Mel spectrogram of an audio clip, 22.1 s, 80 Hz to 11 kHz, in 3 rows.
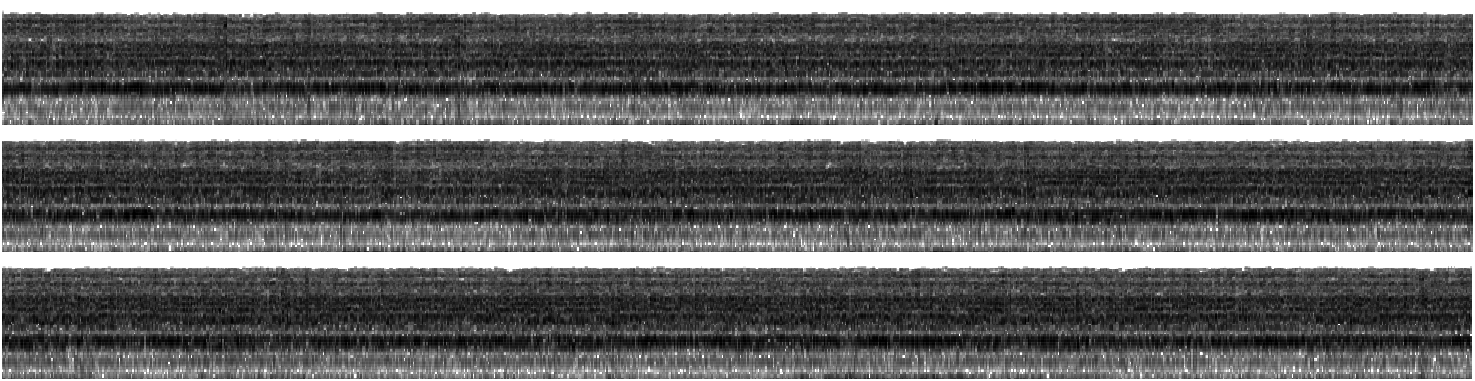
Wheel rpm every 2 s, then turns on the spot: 140, 140, 140, 140, 140, 140, 140, 140, 140, 140, 140.
none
